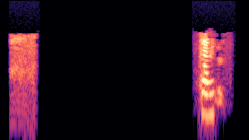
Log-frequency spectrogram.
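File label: Incident Tactical 3, Scanner audio recording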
